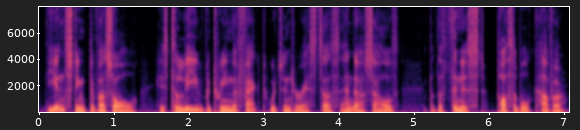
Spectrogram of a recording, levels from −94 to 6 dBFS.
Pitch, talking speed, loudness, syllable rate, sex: 100 Hz, 180 wpm, -21 LUFS, 5.3 syllables/s, male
